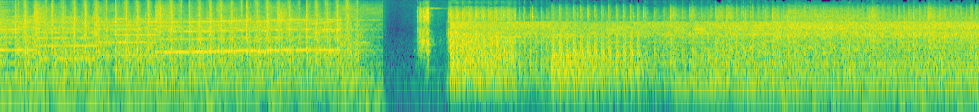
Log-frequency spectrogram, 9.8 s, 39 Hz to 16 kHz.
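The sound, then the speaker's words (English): Loud, rapid automatic gunfire from a TEC-9 submachine gun, a cheap spray gun made in South Miami; sustained bursts of fast cracking shots that break off briefly, then resume steadily with no voices. “And that there is a Tech 9, a little cheap ass spray gun made out of South Miami.”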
